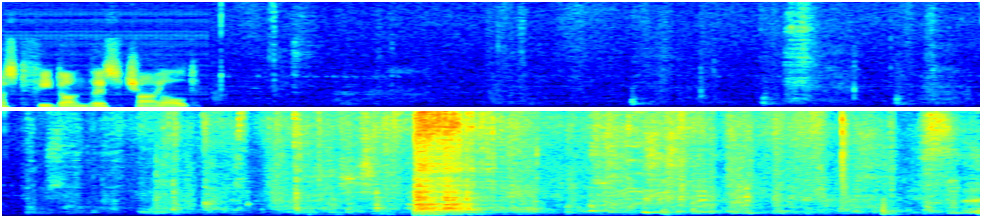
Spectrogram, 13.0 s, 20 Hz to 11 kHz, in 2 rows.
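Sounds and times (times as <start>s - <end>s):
scuffling with clattering knocks: 6.7s - 13.0s.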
